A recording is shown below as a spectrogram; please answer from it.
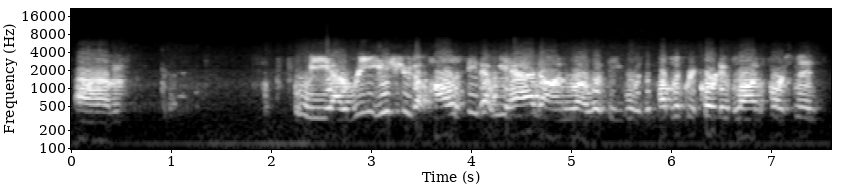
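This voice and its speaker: A man's voice: on the high side, animated, moderate pace, gravelly, sharp tone. A man speaking as a police chief, answering interview questions over the phone in a matter-of-fact, official manner. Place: telephone call. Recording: band-limited telephone line.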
